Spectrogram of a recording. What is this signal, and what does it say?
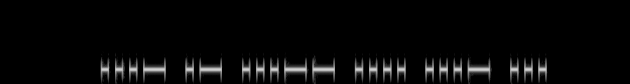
Morse code, heard as a keyed tone, about 17 wpm, 700 Hz. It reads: VA3HVS
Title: DXCC-100 Call Signs - 6 Characters - Repeated 2x - 17wpm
